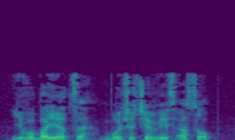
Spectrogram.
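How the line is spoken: Snorted. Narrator (Russian): хмыкнул Раз

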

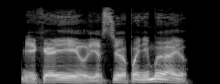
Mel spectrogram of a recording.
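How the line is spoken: Growled over radio. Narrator (Russian): прорычал Черномор в рацию

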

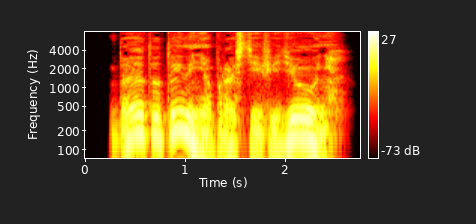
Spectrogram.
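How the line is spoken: Sad sigh. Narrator (Russian): Вздохнул печально Кудряш

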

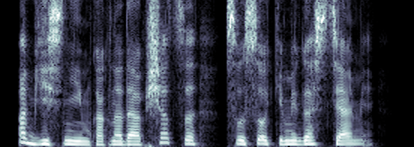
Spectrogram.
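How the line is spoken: Menacing hiss. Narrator (Russian): угрожающе прошипел рыжий

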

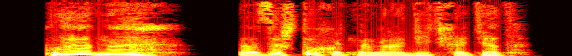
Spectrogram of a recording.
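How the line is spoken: Resigned sigh. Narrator (Russian): обреченно вздохнул я

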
